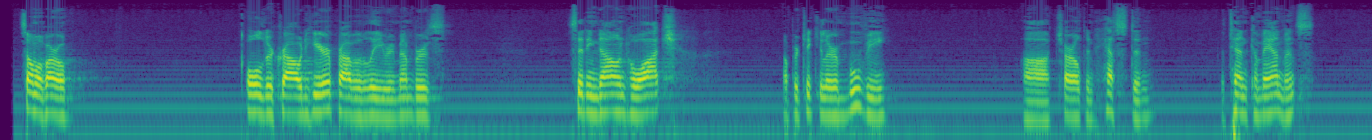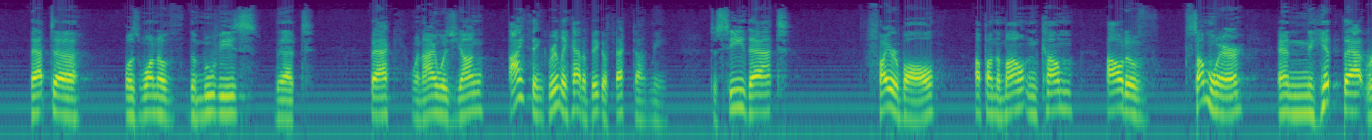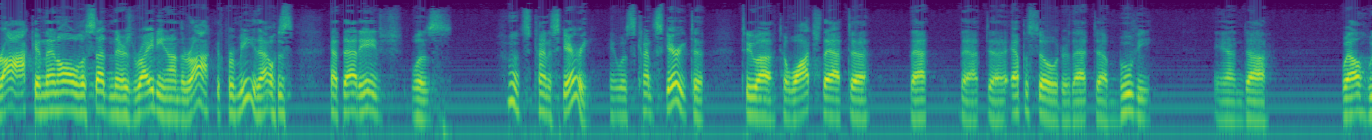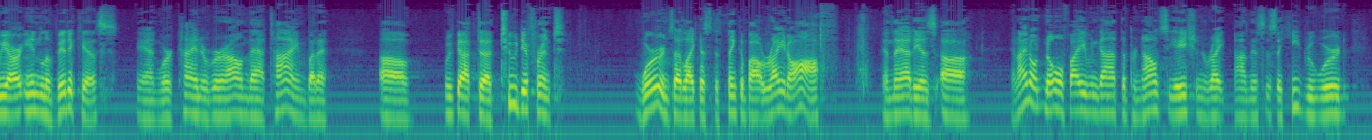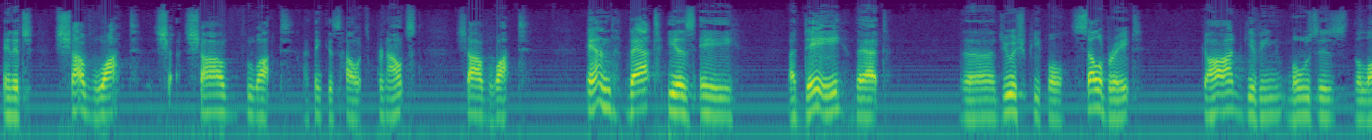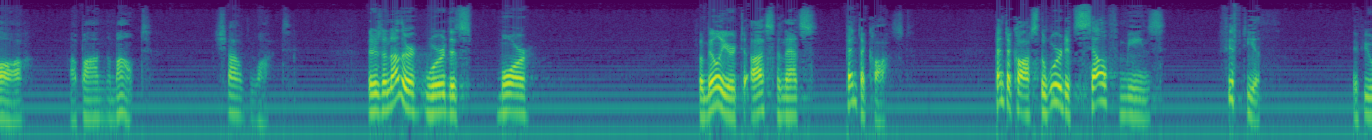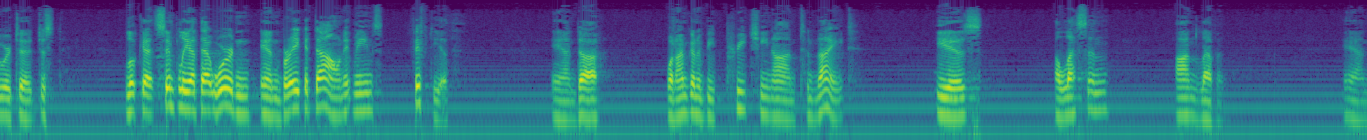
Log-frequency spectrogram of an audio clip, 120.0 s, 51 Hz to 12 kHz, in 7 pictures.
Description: Date: February 21, 2010 (Evening Service)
